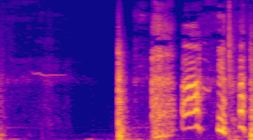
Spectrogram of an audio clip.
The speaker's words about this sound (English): The knock on the door.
